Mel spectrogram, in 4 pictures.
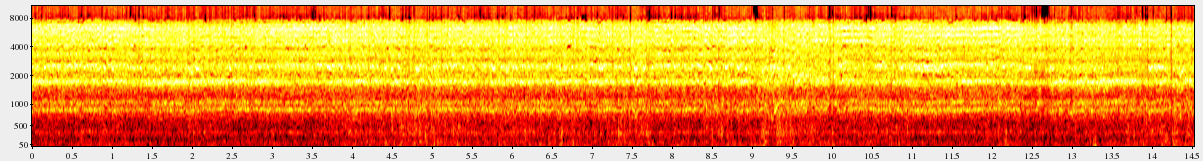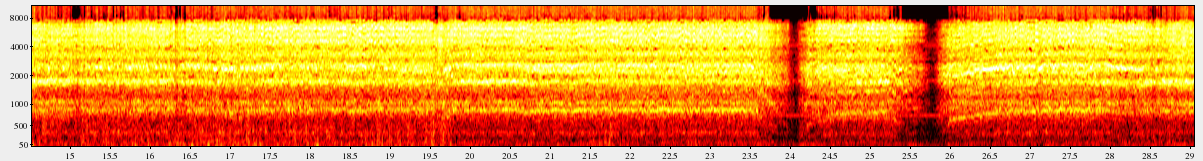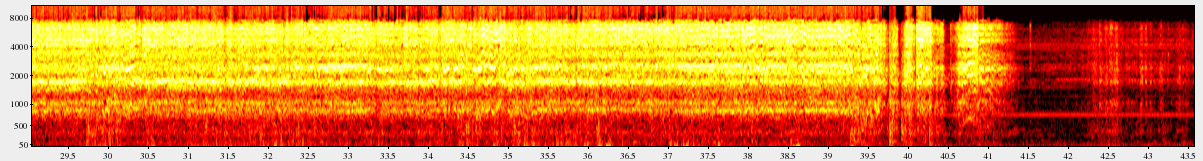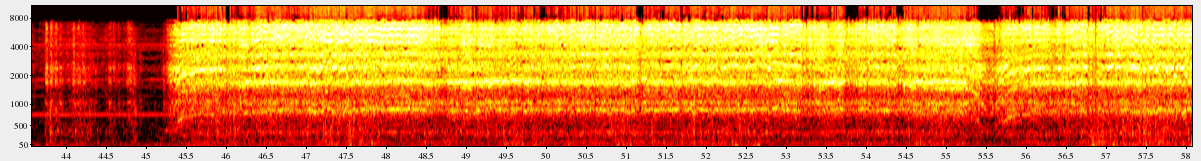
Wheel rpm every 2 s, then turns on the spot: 230, 230, 230, 230, 240, 240, 220, 230, 220, 220, 220, 190, 120, 180, 210, 220, 230, 220, 230, 200, 50, 10, 50, 220, 230, 240, 230, 190, 210.
24-26 42-44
